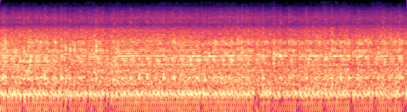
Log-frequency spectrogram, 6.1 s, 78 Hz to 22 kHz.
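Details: 1941 Fordson Standard N tracked Roadless tractor idling on petrol after a choke start, warming up before switching to TVO: steady, even low chugging with no knocks or misses throughout; normal healthy idle.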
